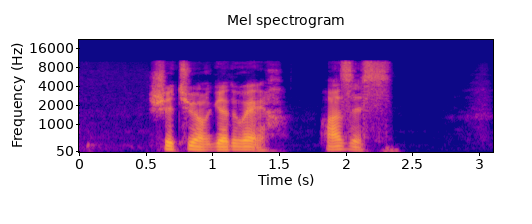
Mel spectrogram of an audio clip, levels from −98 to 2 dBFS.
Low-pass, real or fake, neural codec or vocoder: 9.9 kHz; fake; vocoder, 22.05 kHz, 80 mel bands, WaveNeXt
